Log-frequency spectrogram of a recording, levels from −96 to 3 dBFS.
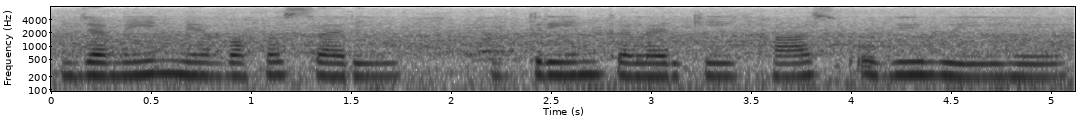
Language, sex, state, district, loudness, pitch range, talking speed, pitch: Hindi, female, Uttar Pradesh, Lucknow, -18 LUFS, 200-215 Hz, 130 wpm, 210 Hz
